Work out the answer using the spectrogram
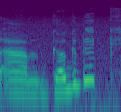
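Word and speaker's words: Gogebic: It's called Gogabik, I think is how you say it. Gogabik. Yeah, or at least that's how Siri pronounced it.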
